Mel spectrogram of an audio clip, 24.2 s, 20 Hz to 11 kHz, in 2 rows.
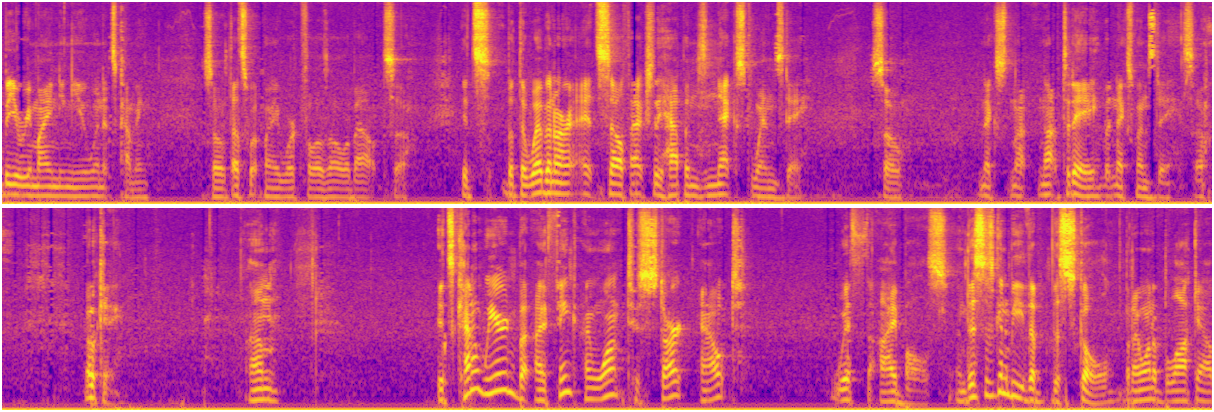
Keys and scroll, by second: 2.8 s, 18.6 s.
